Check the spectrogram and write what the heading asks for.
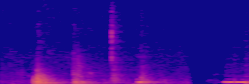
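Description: Three dull knocks within about a second, from a steel eating plate bumping on the table as rice is mixed and pressed in it by hand.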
